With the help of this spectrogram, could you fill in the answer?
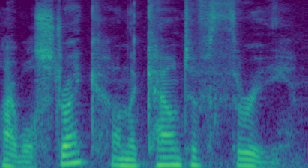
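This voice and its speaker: A man acts out a scholarly wizard boyfriend from a fantasy audio roleplay. He has a mid-pitched voice and talks in gentle, courtly phrases. His delivery is intimate and affectionate, as if to a beloved companion. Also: expressive, normal speed, husky. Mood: soothing.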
